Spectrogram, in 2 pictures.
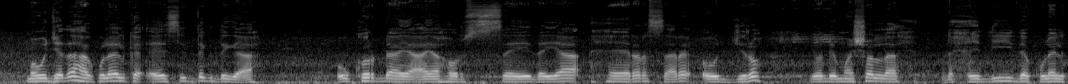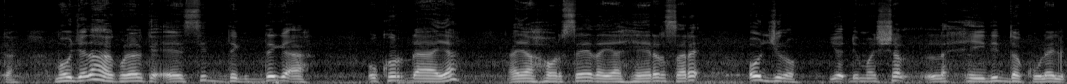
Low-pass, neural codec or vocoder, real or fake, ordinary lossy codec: none; none; real; none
